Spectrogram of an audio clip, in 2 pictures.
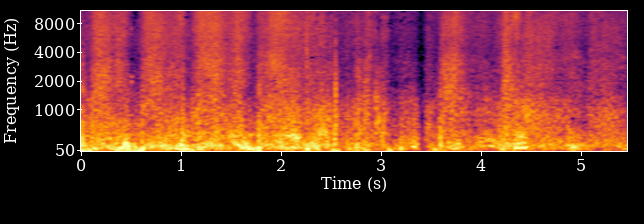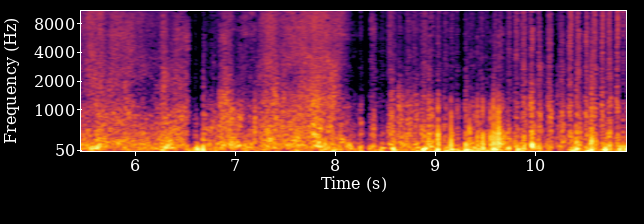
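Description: Fingers scratching and rubbing fast and hard over a furry windscreen fitted on a condenser microphone, giving a dense, rumbling scratch right on the mic. Near the end the strokes come through more separately.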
